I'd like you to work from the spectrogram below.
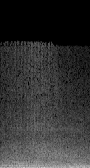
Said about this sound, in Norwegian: Nå kommer flere amerikanske kjøretøy i full fart gjennom de høye portene i leiren.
